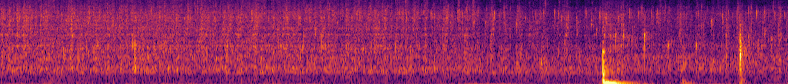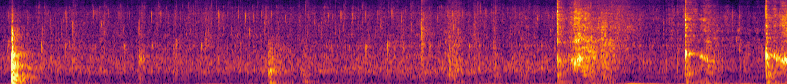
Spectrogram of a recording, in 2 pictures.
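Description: Chicken karahi fries in oil after yogurt has reduced, a soft steady sizzle close by with scattered sharp spatters and a few louder clatters of stirring toward the end.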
